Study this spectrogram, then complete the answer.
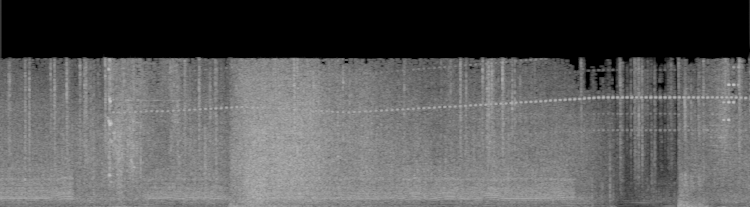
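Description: A car engine roars at high revs.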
